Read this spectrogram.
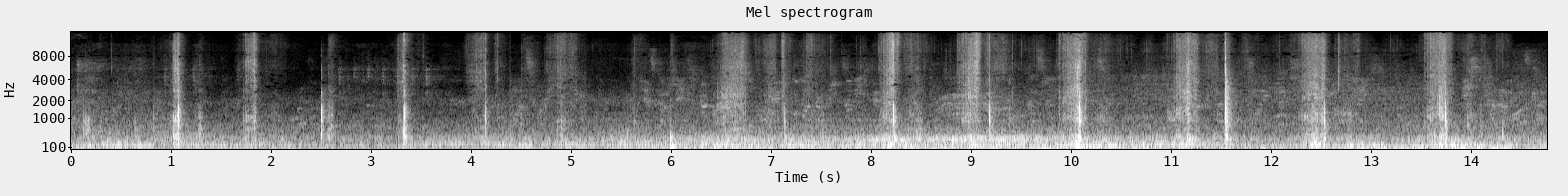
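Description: A knife chops through onions against a cutting board with sharp taps.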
